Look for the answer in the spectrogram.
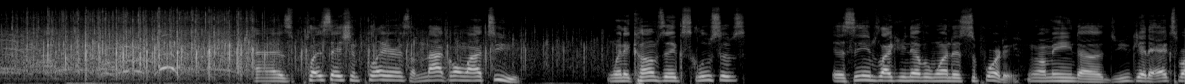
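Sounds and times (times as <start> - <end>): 
scattered cheers: 0.0 - 2.8
crowd clapping: 0.0 - 6.4
speech: 2.6 - 5.3, 6.1 - 7.5, 8.3 - 11.8.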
